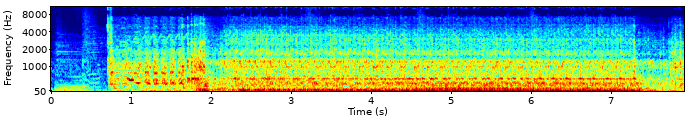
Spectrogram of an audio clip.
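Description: Ford 7.3 L PowerStroke turbo-diesel V8, fitted with a 4-inch exhaust, cranking for about a second and firing, then running steadily: the engine starts. The sound eases slightly near the end.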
